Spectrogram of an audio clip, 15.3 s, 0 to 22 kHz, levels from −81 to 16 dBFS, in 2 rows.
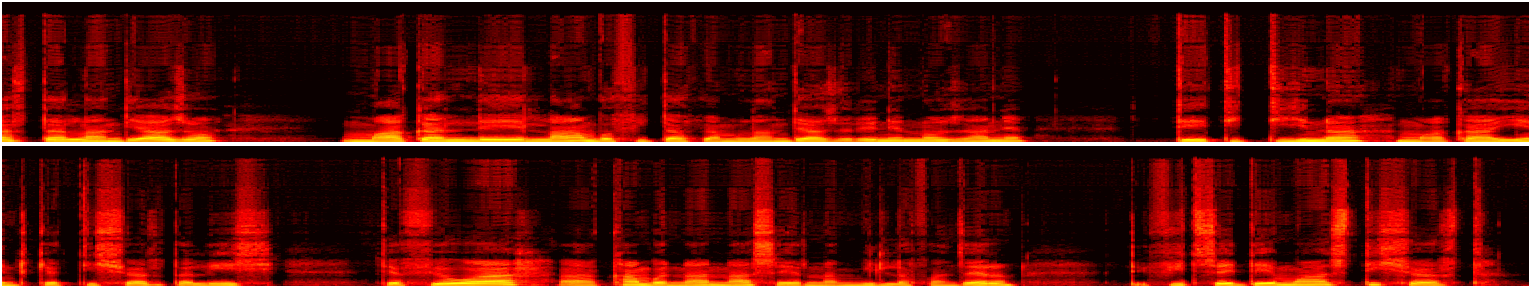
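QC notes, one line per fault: Throughout: Opus compression, likely. The speech sounds grainy and rough, with a noisy texture where tones should be clean. The damage is plainly audible. Starved bands are filled with folded or noise content, which fits music-mode coding at around 24 kbps. Bandwidth stays full, reaching 20.2 kHz.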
